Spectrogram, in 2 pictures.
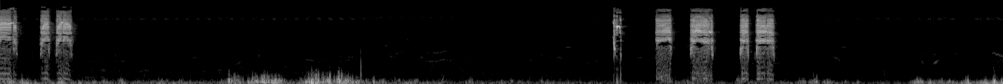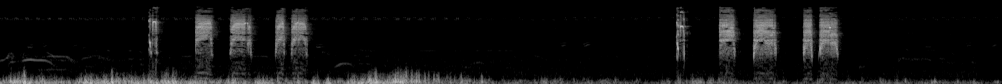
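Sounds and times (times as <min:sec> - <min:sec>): caged bird harsh rasping calls: 0:00.0 - 0:00.8, 0:06.1 - 0:07.8, 0:11.5 - 0:13.2, 0:16.8 - 0:18.5.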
